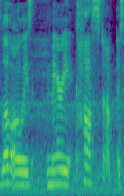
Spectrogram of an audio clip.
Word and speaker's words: Mary Costa: with that um and it says love always Mary Costa is how you pronounce it um and she was the original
